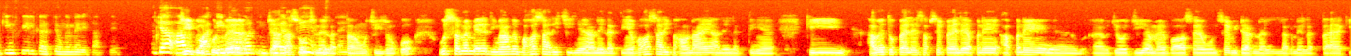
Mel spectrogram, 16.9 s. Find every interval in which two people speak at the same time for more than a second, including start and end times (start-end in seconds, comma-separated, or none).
2.2-4.4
